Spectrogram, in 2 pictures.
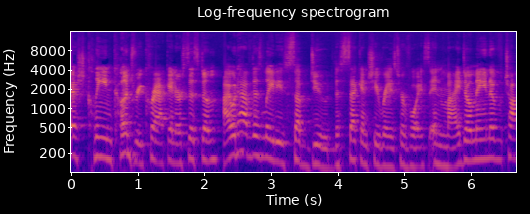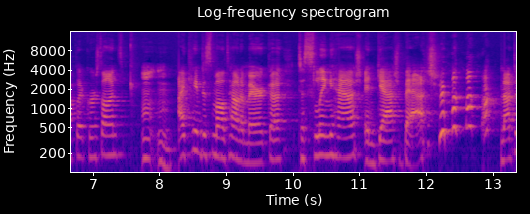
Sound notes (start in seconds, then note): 7.5 snaps; 12.0 laughs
